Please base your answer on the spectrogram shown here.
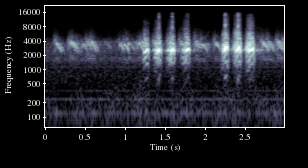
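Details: Osprey standing off magpies at the nest near Lolo, Montana, summer morning 2015: soft quick chirps building into a loud series of sharp whistled cheeps, four then three, evenly spaced.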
